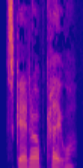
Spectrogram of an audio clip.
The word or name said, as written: skatteopkræver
